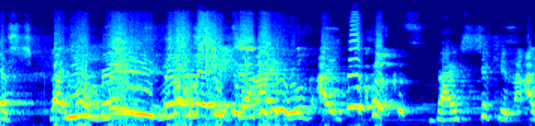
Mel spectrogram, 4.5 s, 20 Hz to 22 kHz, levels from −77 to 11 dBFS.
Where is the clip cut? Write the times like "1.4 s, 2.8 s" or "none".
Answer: 3.5 s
